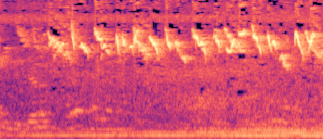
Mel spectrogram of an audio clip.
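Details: Kecial kuning call combination meant to stir breeding condition. A dense run of bright, chattering chirps builds after a quiet start, with quick down-slurred notes repeated several times a second over a low background hum.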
